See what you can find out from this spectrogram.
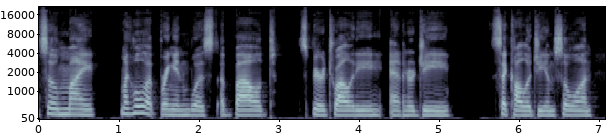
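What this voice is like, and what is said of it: Venezuelan-accented English. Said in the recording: “You probably will hear an accent. I'm from Venezuela”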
